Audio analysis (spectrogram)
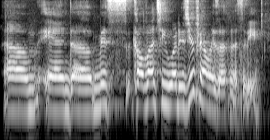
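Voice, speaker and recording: A woman's voice: mid-range voice, steady tone, normal speed, darkish tone. A middle-aged woman, a teacher, casually moderating a school panel with many hesitant fillers. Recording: echoey room.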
